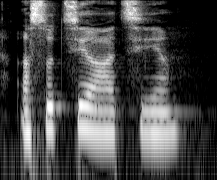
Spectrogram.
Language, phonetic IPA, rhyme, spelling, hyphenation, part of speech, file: Ukrainian, [ɐsɔt͡sʲiˈat͡sʲijɐ], -at͡sʲijɐ, асоціація, асо‧ці‧а‧ція, noun, Uk-асоціація.ogg
- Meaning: 1. association 2. union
